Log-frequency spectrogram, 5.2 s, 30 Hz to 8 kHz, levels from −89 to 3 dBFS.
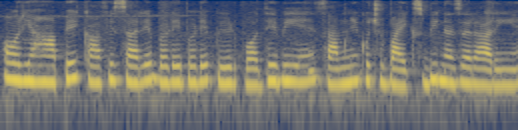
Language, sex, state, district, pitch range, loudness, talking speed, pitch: Hindi, male, Delhi, New Delhi, 225-250 Hz, -16 LUFS, 220 wpm, 235 Hz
